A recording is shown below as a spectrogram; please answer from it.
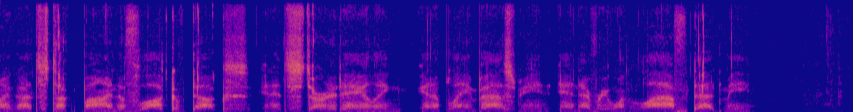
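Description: Whispered speech: a person reading a passage of text aloud in a whisper, which stops shortly before the end.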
